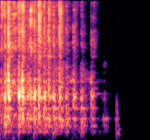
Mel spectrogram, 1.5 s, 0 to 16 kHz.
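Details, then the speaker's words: 2020 Powersmart 170cc or 2012 Toro Recycler junk lawn mower, first pull start: brief rough run with hard rapid banging before dying; owner suspects connecting rod banging. "well that sounds terrible I'm just listening to that banging maybe connecting rod banging"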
